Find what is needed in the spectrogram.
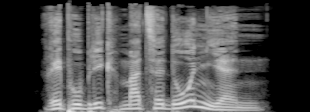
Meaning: Republic of Macedonia (former official name of North Macedonia: a country in Southeastern Europe, on the Balkan Peninsula)
- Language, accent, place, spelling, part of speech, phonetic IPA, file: German, Germany, Berlin, Republik Mazedonien, noun, [ʁepuˈbliːk mat͡səˈdoːni̯ən], De-Republik Mazedonien.ogg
